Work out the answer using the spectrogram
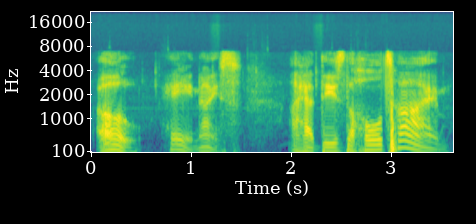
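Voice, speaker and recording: A man's voice: lowish voice, very animated, slow, gravelly, no room sound, lo-fi sound. A man chatting casually as he streams gameplay, rambling and hesitant, with a self-deprecating manner and a smoker's voice. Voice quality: smoker's voice with occasional cough. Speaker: game streamer. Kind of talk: casual live gameplay chat.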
